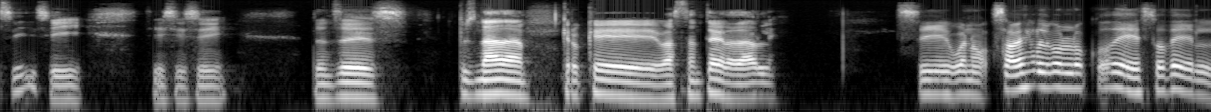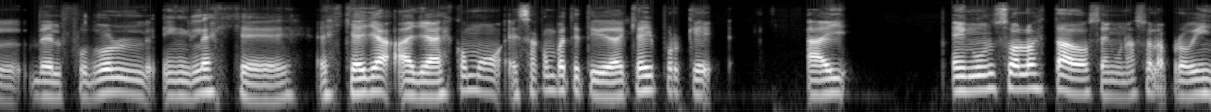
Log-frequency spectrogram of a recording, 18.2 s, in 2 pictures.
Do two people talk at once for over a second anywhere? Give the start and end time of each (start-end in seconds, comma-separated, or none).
none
